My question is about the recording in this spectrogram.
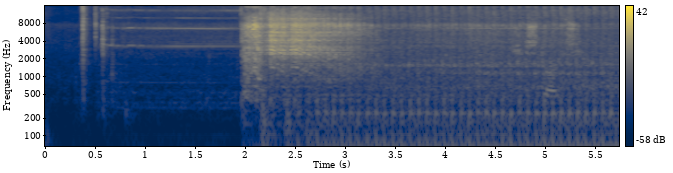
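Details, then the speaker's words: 2013 CFMOTO Z Force 6 UTV starting after its first oil change, with a new fuel pump fitted: a couple of quiet clicks, then it catches in a second and settles into a steady, even run. A clean, healthy start. "She starts beautiful with that new fuel pump."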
